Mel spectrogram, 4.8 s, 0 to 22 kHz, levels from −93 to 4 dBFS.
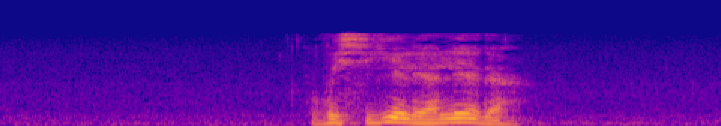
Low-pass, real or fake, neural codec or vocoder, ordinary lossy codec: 7.2 kHz; real; none; MP3, 32 kbps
